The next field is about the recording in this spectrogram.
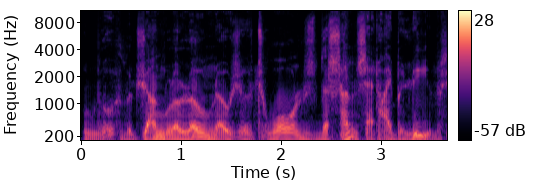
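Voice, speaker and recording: The speaker uses a put-on character voice and keeps a moderate pace. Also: man, very deep, low pitch for a man. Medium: read story. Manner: warm, earnest, slightly fussy.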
